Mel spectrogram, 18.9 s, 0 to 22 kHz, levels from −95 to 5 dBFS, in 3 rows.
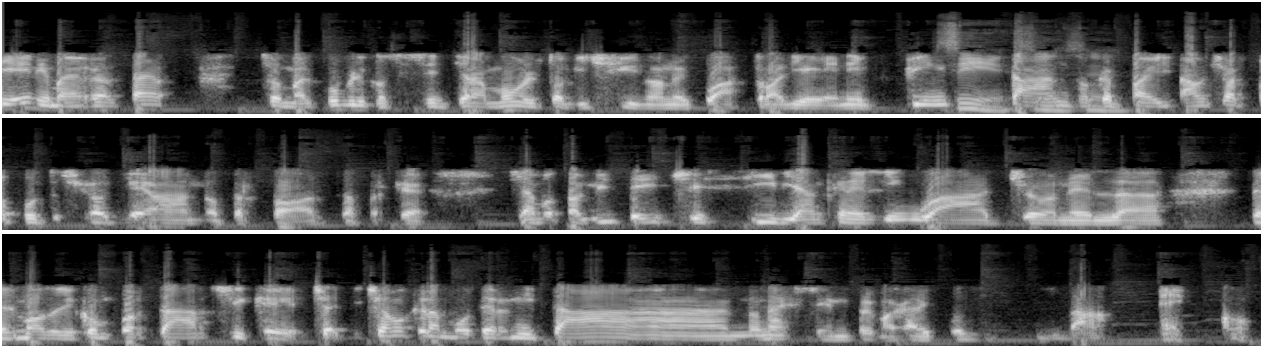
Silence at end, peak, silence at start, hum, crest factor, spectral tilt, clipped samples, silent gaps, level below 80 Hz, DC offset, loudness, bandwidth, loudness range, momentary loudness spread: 0.05 s; -2 dBFS; 0 s; none; 14 dB; -5 dB/octave; under 0.1%; none; -48 dBFS; under 0.1%; -16 LUFS; 12 kHz; 3 LU; 6 LU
